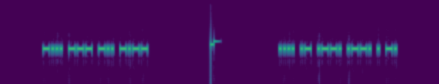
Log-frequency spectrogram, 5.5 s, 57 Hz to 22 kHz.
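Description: Rapid Morse code at about 45 words per minute sending practice sentences from a Top 400 Words new word drill: two bursts of fast on-off beeps at one steady mid pitch, separated by a pause broken by a single short click. No one speaks.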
